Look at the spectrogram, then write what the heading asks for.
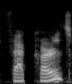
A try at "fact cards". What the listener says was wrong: Now, are you saying fact cards? Okay, because where I'm sitting, it sounds like you're saying fat cards.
